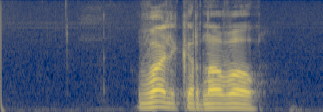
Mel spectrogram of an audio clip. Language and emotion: Russian, neutral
